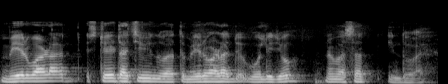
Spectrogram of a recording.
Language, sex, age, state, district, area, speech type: Sindhi, male, 60+, Rajasthan, Ajmer, urban, spontaneous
